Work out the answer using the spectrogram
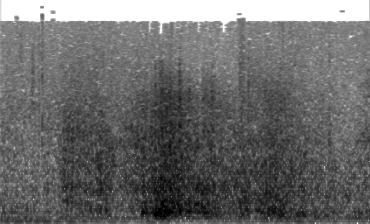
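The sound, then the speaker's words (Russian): Thunder rumbles as a thunderstorm gathers outdoors: a steady low roll under a broad hiss like rain, swelling to a heavier peak midway and then settling into a sustained rumble with no voices. “На дворе гроза собирается.”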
